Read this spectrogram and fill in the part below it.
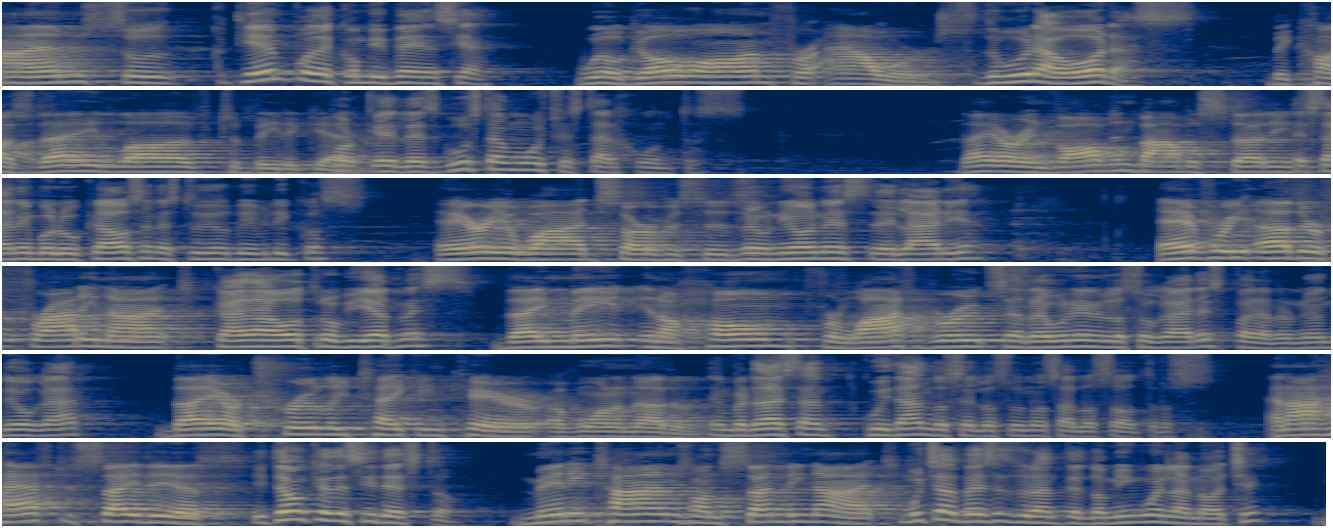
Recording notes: Combined Service w/ Hispanic Church.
